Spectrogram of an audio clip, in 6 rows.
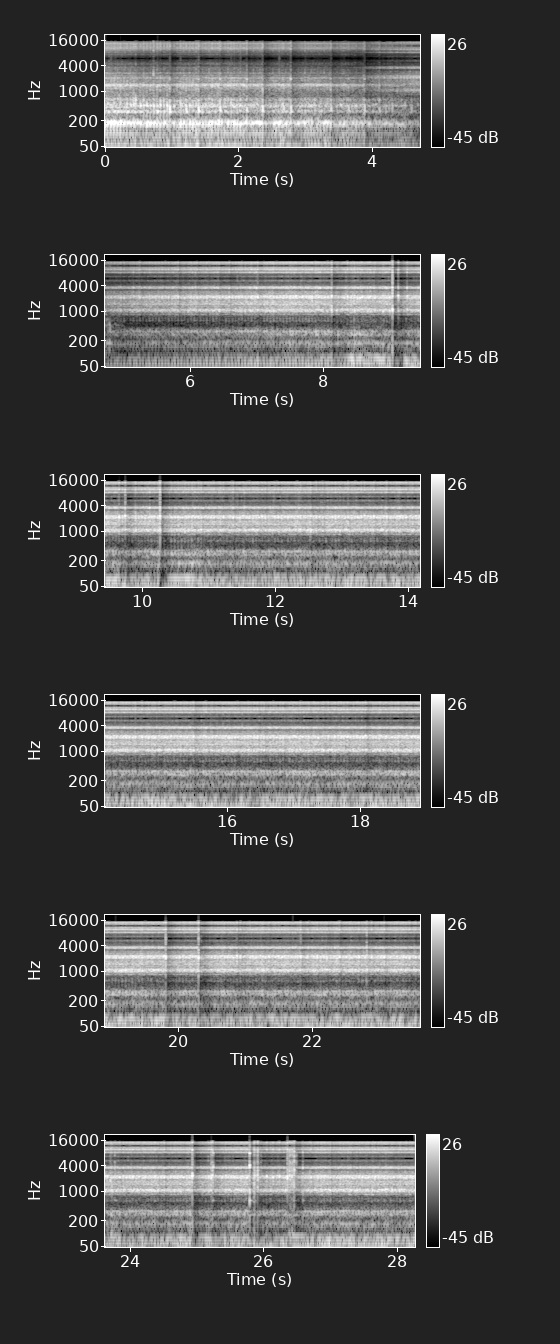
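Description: BMW F800GS parallel-twin motorcycle engine running as the bike rides over a grassy slope. About four seconds in, the low rumble drops away and a steadier, higher drone takes over.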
